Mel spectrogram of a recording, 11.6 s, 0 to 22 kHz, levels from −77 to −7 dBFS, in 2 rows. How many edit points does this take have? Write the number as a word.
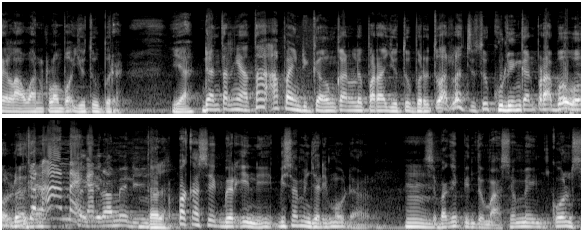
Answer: one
